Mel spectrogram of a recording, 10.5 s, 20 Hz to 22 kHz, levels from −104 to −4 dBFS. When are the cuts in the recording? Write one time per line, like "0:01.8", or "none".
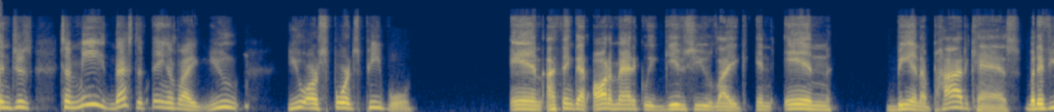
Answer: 0:07.5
